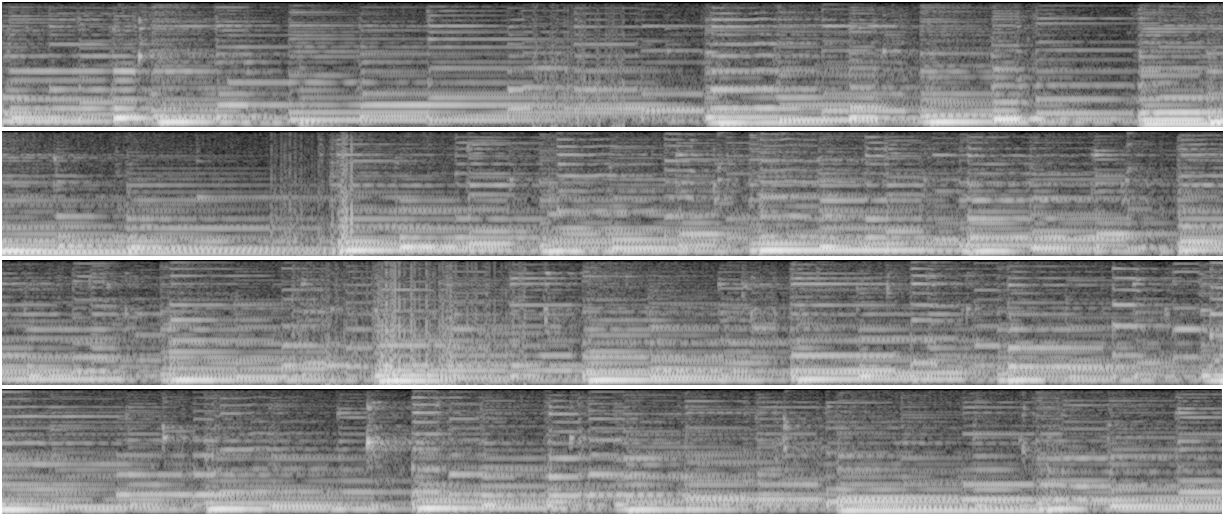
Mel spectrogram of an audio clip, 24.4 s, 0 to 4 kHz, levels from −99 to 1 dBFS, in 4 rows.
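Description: Processor overload crackle tears through the audio at 2.66–3.11 s, 7.45–7.85 s and 13.66–14.83 s. It is dense gritty crackle from dozens of tiny silent gaps, fitting missed buffers of roughly a millisecond and a half, not the sparser, longer holes of network packet loss. Above 4 kHz the audio is empty, as expected of a G.711 call line.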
